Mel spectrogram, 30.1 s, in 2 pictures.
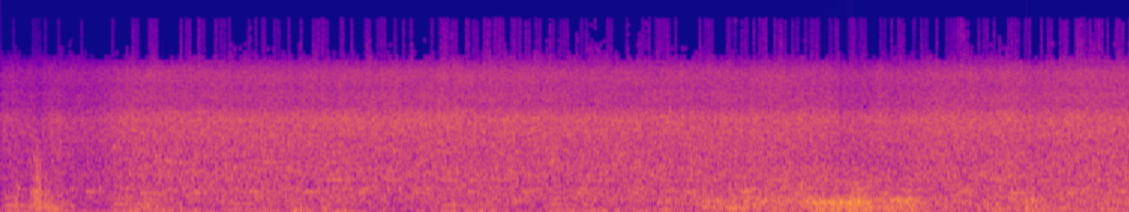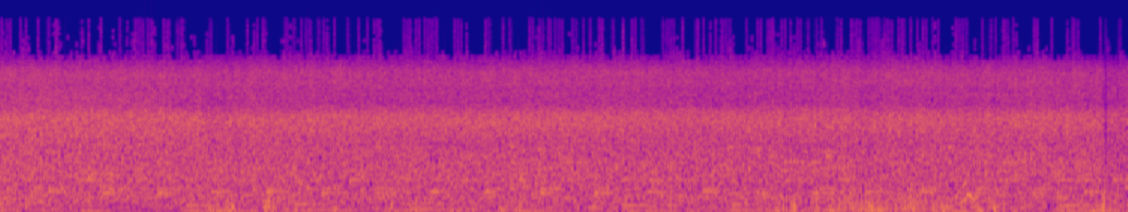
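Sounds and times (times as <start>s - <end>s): heavy rain pouring: 0.0s - 30.0s
low rumble: 7.2s - 16.4s.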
